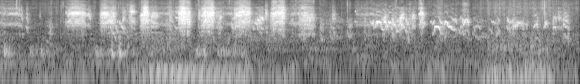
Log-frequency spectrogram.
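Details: Budgerigars, small Australian parrots, chirping in an aviary: dense overlapping high chirps and squawky notes from several birds, rapid and irregular, with some low rumbling beneath.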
